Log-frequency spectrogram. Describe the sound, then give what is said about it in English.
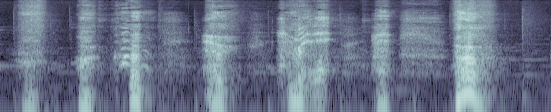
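A person imitates gorilla noises: a series of about eight low, breathy vocal grunts in an uneven rhythm, ending with a louder, drawn-out hoot. “Would you like me to do gorilla noises?”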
